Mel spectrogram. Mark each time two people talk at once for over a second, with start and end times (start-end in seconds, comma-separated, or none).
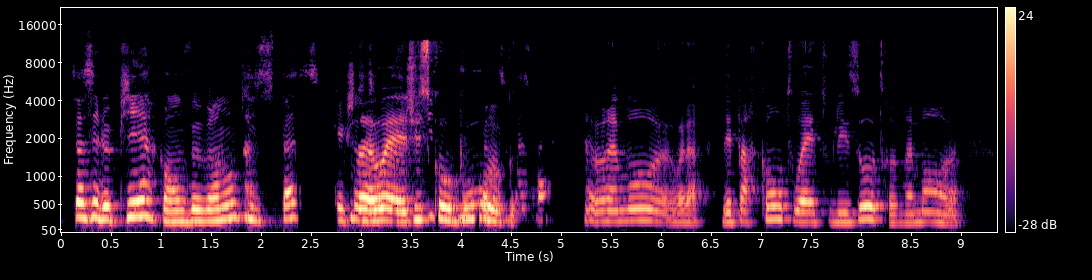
2.9-4.4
